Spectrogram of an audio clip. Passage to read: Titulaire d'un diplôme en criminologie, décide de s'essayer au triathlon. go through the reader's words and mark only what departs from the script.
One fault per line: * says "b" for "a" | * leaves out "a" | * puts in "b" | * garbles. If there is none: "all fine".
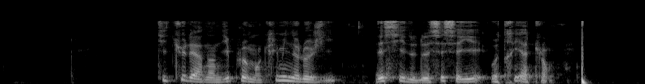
all fine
